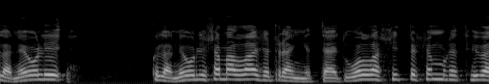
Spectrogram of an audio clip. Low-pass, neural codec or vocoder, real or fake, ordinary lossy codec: 19.8 kHz; none; real; none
